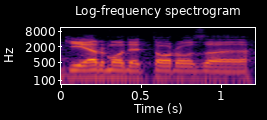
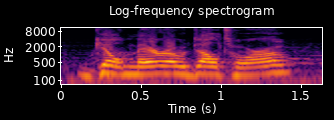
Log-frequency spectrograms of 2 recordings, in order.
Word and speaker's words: Guillermo del Toro: I'm still crashing out over y'all mispronouncing Guillermo del Toro's name. You mean Guillermo del Toro? Guillermo del Toro?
